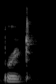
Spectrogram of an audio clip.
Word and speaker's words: Brut: The Carpenter Brut album? – Excuse you, it is Carpenter Brute. But yes. – Okay, well, you've pronounced it as Brut for the last 5 years, so excuse my ignorance.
